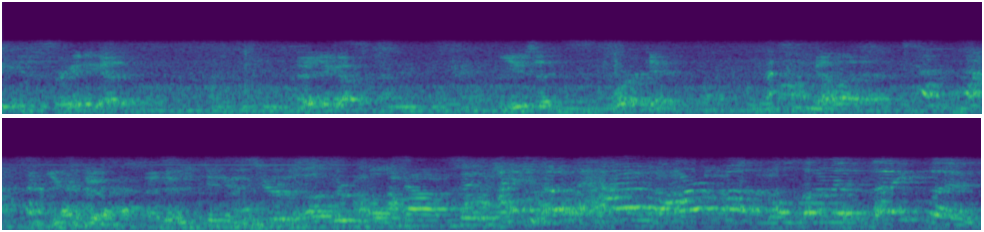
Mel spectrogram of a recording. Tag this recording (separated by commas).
Speech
